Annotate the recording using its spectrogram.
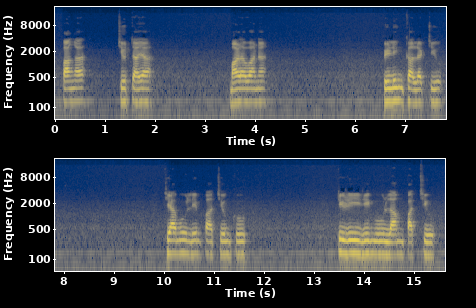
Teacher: the primary stress is placed on the leftmost syllable. The secondary stress is placed on the third syllable.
